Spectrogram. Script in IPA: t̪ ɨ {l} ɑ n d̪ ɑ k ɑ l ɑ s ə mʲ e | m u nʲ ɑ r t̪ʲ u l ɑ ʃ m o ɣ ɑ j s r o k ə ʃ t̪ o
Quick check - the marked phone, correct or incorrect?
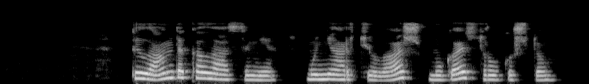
correct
